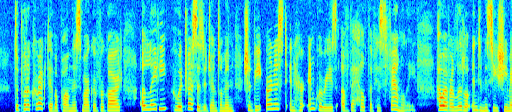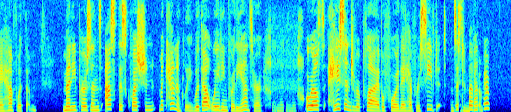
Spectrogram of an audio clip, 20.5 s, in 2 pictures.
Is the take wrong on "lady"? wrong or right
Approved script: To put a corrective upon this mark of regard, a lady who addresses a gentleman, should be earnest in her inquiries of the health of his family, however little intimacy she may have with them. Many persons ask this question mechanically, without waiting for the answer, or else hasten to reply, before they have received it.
right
